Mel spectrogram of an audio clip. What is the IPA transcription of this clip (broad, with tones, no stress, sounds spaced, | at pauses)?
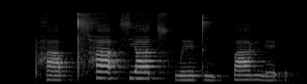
pʰ a˨ p̚ t͡sʰ a˦ ʔ s j a˦ t͡sʰ w e˧ t̪ i˨ ʔ p a˧ ŋ e˨ ʔ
